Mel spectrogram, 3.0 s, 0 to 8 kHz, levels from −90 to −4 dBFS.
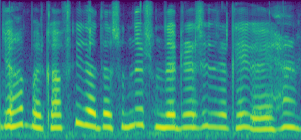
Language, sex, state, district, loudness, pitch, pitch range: Hindi, female, Himachal Pradesh, Shimla, -15 LUFS, 280 Hz, 275-300 Hz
